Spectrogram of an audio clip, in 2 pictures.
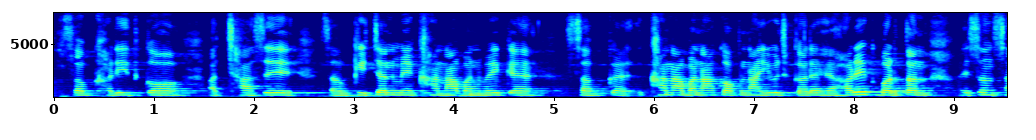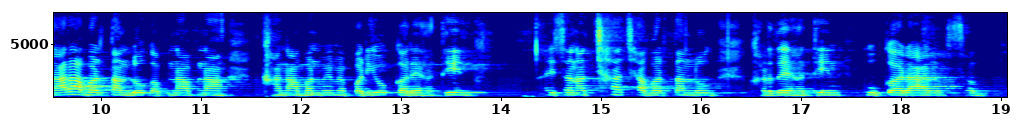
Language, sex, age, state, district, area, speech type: Maithili, female, 18-30, Bihar, Samastipur, urban, spontaneous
